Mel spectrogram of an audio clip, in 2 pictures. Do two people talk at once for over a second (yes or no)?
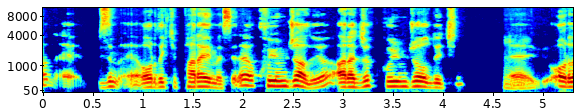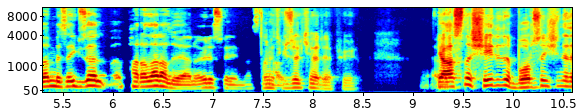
no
